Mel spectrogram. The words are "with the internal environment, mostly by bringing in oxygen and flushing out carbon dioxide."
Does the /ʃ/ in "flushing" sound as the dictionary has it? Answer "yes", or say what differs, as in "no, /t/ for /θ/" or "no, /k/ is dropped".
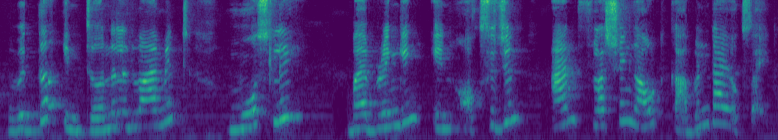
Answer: yes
